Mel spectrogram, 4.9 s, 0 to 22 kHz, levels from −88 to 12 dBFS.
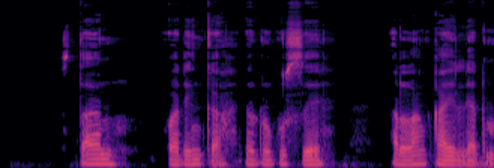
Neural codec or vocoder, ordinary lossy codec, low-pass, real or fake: none; none; none; real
